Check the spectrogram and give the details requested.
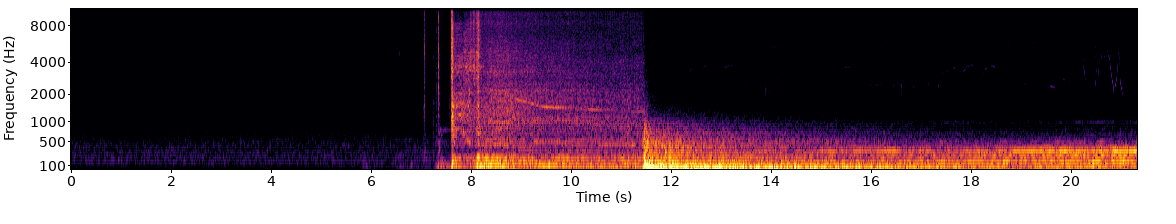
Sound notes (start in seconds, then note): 7.0 car engine starting; 11.7 soft ominous music; 15.2 birds chirping; 16.1 soft orchestral music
